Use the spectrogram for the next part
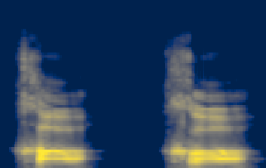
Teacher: Itu tidak seperti itu cara membaca huruf kho. Huruf kho dia ketika dibaca pangkal lidah kita terangkat tapi mulut terbuka. Kha, kha. Jadi kha, khalidina. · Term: infitah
